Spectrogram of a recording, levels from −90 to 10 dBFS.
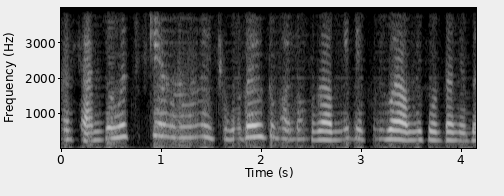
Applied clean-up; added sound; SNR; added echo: neural separator model SepFormer WHAMR!.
